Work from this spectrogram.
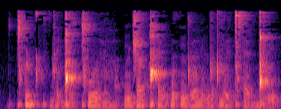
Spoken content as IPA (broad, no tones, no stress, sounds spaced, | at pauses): ǀʰ ʉ ɖ t̪ʰ ṳ t d æ̤ ɪ̯ ɡ͡ǃ ɵ ʊ̯ ǀʰ u l æ̤ v a̤ | n d͡ʒ a ɖ ǃʰ ɛ n k͡p ʊ t n d ɵ ə̯ v ʉ n d a t j ɵ ɪ̯ ǀʰ ɛ ə̯ ɡ͡ǃ u ɪ̯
